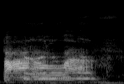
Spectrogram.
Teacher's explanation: We can link that dark L in bottle with the beginning vowel sound in of. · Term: linking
